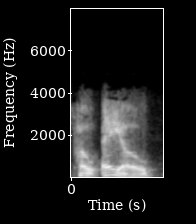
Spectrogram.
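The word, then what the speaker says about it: poieo: Again, you've got A-I-O-N. It's not eternal. It's the purpose of the ages, which he accomplished, which is poeo, P-O-I-E, long O, in Christ Jesus our Lord.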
